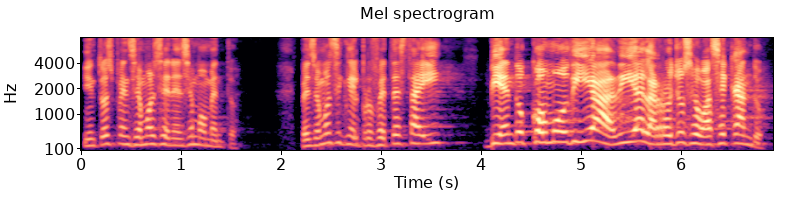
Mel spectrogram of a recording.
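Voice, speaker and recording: A Colombian man with a high, bright voice preaches a storytelling sermon from the pulpit. He acts out the dialogue of his story and jumps into high exclamations. A long church reverb trails every phrase. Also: brisk. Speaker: pastor. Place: church sanctuary.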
